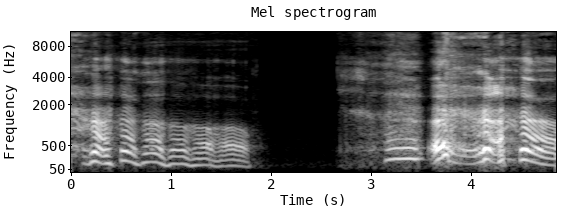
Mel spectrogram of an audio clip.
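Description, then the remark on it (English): Coughing and throat clearing from one person, a strained voiced stretch, a brief silence, then a harsh burst of coughs with raspy, breathy catches. “me cough it out today.”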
